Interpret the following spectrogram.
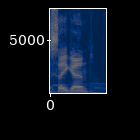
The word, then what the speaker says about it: Seguin: uh ice battles Tyler Sean yes I realize his surname is pronoun is spelled Seguin JT Miller JT I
